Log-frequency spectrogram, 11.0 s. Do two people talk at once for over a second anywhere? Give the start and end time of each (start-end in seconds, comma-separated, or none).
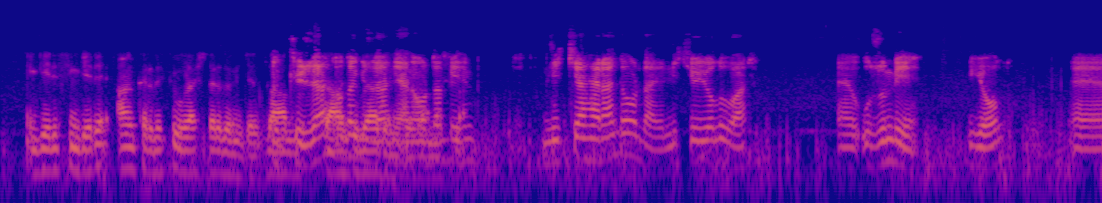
3.2-4.7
